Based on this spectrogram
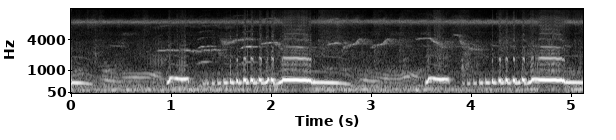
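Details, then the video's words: Lure recording of a local puter dove: two full phrases, each a short upturned coo, a fluttering rolled series and a long falling note. Soft bird twitters fill the background. "suara burung puter lokal jernih paling ampuh untuk pancingan pagi siang malam"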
